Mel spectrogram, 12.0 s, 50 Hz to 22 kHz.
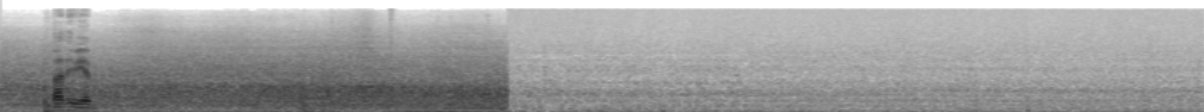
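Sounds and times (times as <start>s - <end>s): city street traffic rushing: 0.0s - 5.1s.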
